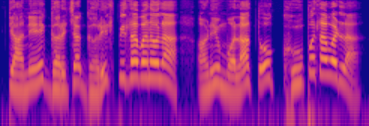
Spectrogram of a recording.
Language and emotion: Marathi, happy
